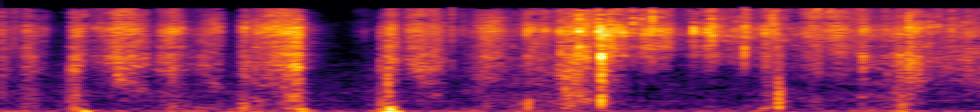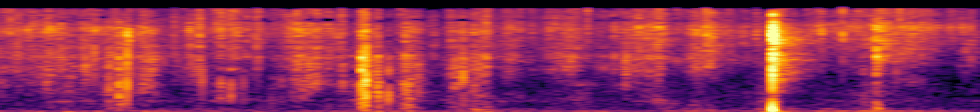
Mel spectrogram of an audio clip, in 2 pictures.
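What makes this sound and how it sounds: A small, tan, paper-backed sandpaper strip, thin and flexible, is held in both hands and bent and crinkled by fingertips with long dark-painted nails. It gives quiet, dry, bright crinkling and rasping scratches with almost no low end, with a brief pause near the start. A sharper crackle stands out near the end.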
